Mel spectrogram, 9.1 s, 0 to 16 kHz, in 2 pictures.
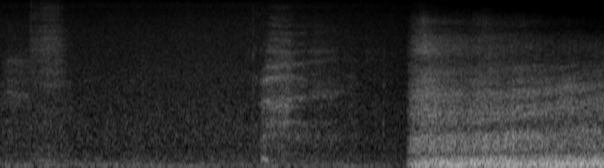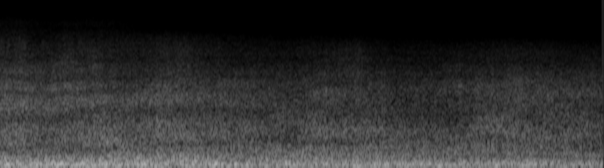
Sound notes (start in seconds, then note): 3.0 plane engine roaring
